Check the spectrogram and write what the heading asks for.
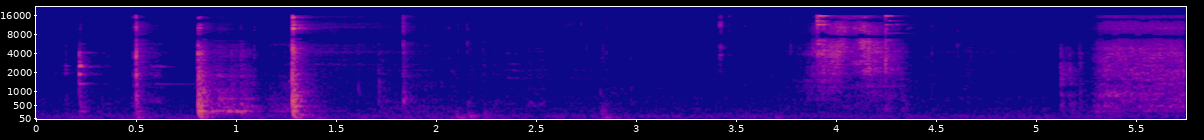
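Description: Metal lockpicking tools and a brass lock cylinder being handled: a few sharp metallic clinks in the first second and a half, then two brief scraping sounds later on.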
